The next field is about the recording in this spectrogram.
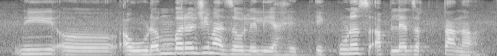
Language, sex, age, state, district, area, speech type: Marathi, female, 45-60, Maharashtra, Sangli, urban, spontaneous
